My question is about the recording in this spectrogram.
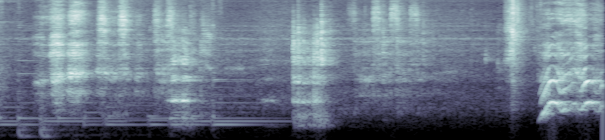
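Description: An egg tapped and cracked into a glass bowl, a few light knocks and clinks, over background music that stops about halfway. A high voice exclaims near the end.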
